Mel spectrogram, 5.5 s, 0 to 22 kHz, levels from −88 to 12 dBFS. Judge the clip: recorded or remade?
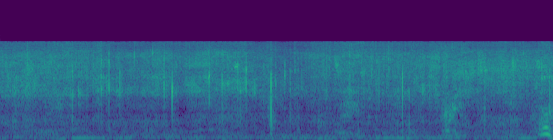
remade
